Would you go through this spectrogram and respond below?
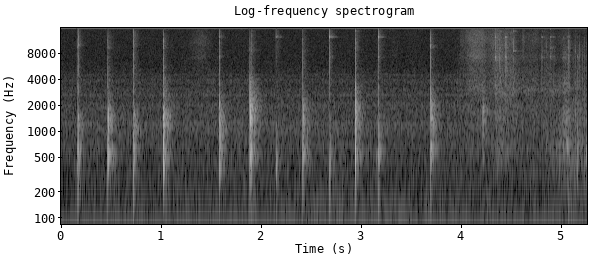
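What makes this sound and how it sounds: Long painted nails tap and click on the faces of a set of solid metal coins lying flat on a table, giving thirteen short, bright, irregular clicks with very little ring. The clip ends with a few softer, scattered rustling clicks.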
